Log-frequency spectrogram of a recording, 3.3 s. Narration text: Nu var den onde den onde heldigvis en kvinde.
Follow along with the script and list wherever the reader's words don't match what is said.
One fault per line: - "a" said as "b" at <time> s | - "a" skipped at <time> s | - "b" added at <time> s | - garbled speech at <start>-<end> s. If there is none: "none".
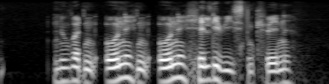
none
